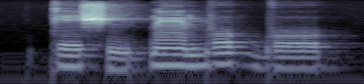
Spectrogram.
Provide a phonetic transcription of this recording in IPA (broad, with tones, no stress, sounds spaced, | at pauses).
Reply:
k e˧ ʃ ĩ˨ k͡p ɛ̃˦ b o˦ ɡ͡b o˧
